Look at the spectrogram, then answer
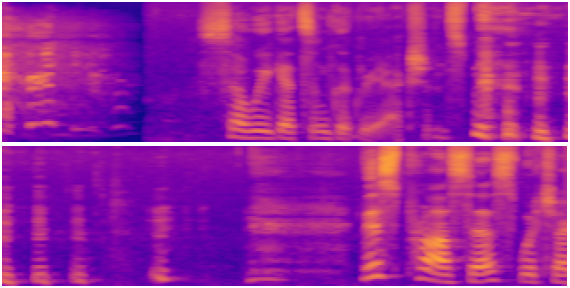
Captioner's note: laughs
